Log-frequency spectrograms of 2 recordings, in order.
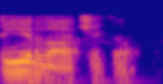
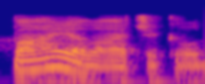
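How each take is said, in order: First: The first vowel is a short ih sound. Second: The first vowel sounds like the letter name. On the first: The speaker calls it wrong. "not biological" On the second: The speaker calls it right. "It's bi because bi is a separate syllable and the vowel ends the syllable"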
